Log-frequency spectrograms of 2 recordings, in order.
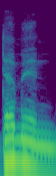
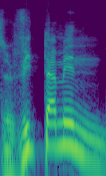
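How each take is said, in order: First: The middle consonant sounds like a d. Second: The middle consonant is a clear t sound.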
